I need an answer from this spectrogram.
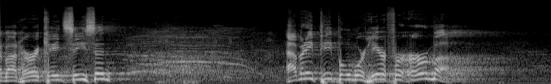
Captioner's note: crowd response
